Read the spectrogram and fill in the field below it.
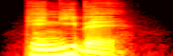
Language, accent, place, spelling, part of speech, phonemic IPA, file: German, Germany, Berlin, penibel, adjective, /peˈniːbəl/, De-penibel.ogg
- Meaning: meticulous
